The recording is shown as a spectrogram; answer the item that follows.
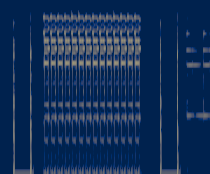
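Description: Subscribe-button animation sound effects: two short clicks, then a rapid rattling bell ring lasting about a second, two more clicks, and a bright ding near the end that rings on.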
